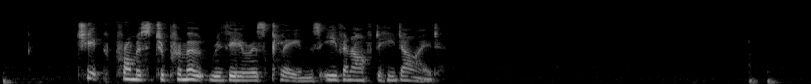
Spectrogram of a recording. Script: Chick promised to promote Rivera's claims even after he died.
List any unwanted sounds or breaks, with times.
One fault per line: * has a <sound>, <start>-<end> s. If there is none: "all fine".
all fine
